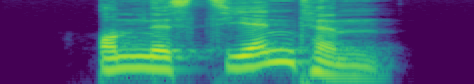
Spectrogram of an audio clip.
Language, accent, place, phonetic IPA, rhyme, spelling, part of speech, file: German, Germany, Berlin, [ɔmniˈst͡si̯ɛntəm], -ɛntəm, omniszientem, adjective, De-omniszientem.ogg
- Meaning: strong dative masculine/neuter singular of omniszient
